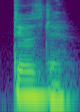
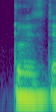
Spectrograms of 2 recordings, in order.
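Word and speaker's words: Tuesday: রবিবার Monday Monday সোমবার টিউসডে টিউসডে মঙ্গলবার এটাকে অনেকে বল করে টুইসডে বলে ফেলে আসলে শুদ্ধ উচ্চারণটি হবে টিউসডে টিউসডে ওয়েনসডে ওয়ানসডে বুধবার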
